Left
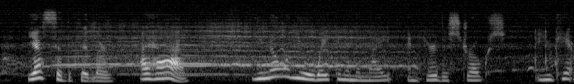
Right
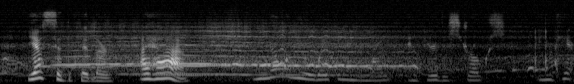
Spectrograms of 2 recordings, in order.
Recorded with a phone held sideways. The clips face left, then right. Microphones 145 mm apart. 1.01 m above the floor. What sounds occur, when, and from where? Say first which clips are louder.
0.3 s a woman speaking: left 6 dB; 30° left (ahead or behind)
2.5 s a woman speaking: left 13 dB; 75° left (ahead or behind)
